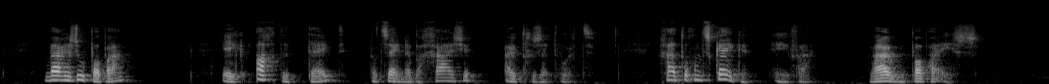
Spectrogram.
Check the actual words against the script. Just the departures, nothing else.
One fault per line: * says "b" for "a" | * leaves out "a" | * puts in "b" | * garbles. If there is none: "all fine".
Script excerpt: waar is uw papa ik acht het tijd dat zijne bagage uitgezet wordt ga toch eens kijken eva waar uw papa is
all fine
